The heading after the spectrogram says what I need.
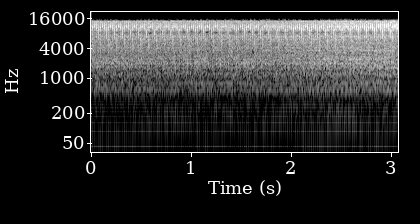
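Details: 2017 Hyundai Elantra with check engine light, code P0301, engine visibly shaking: uneven, stumbling idle with lumpy beat about three times a second, cylinder 1 misfire from a failed ignition coil; engine previously ingested flood water.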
